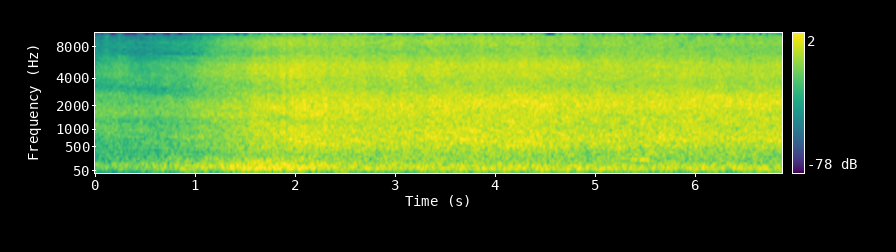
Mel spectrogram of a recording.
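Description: A high-speed train rushes past close by with a loud, steady roar.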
